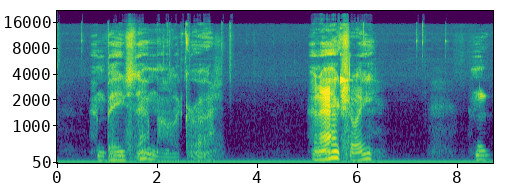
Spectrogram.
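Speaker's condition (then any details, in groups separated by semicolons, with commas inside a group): ALS; abnormally slow voice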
